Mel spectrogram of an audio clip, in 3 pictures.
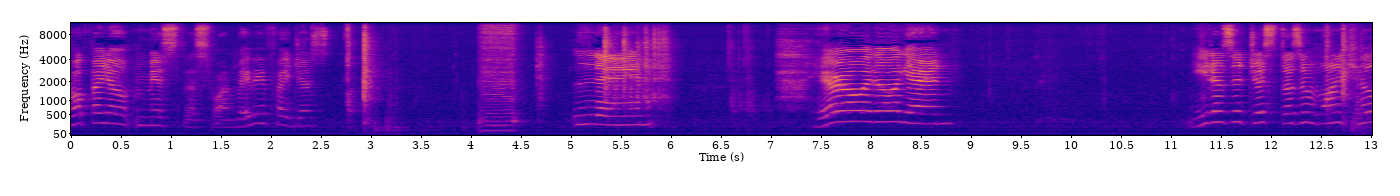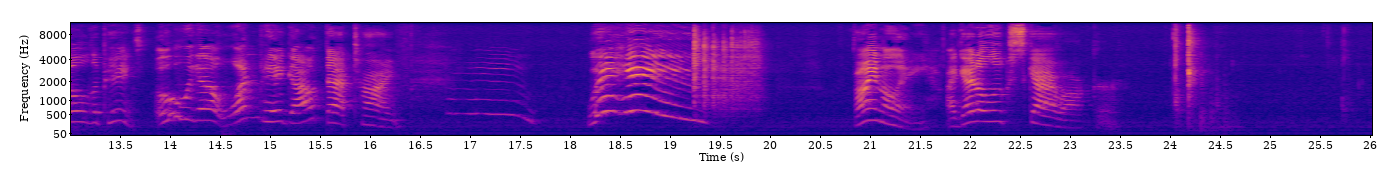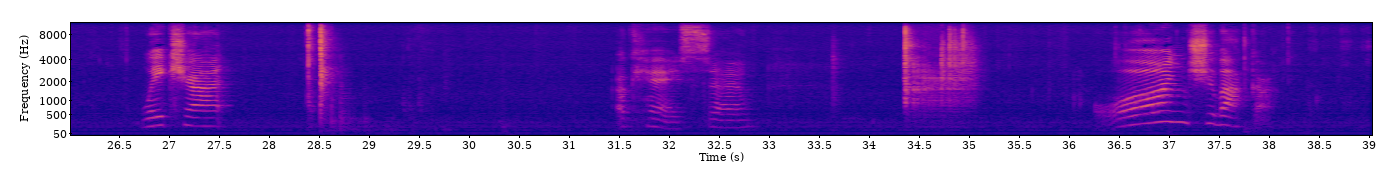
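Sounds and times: die clattering on table: 34.4s - 35.2s.

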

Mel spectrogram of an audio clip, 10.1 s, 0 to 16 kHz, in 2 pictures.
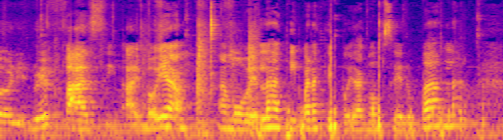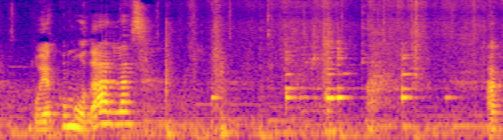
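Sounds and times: flower stems rustling: 6.5s - 10.0s
stems clinking against ceramic vase: 7.1s - 10.0s.

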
